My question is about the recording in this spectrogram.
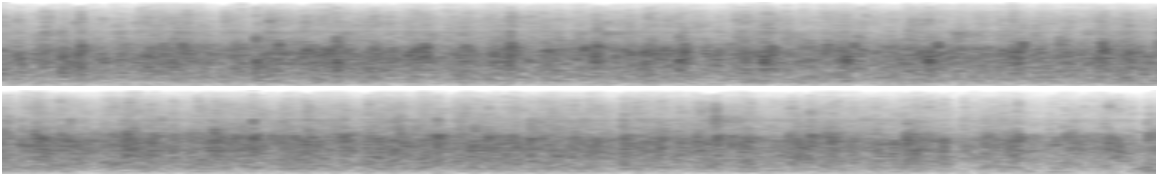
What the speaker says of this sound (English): And I'd like to give them a big round of applause.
